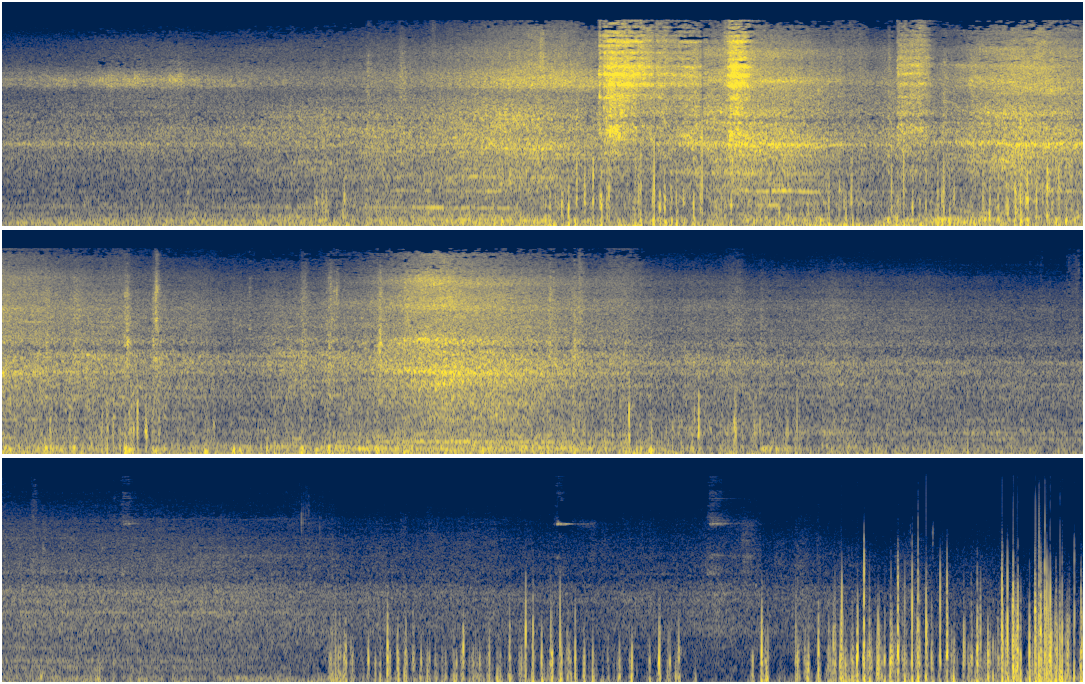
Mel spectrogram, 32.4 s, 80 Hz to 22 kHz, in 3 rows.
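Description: Class 180 diesel multiple unit pulling out and running close past, its underfloor Cummins diesel engines giving a loud, steady rumble that swells with bursts of hiss as the cars go by. The sound falls away as the train draws off, with crackling wind on the microphone near the end.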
